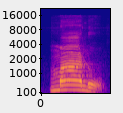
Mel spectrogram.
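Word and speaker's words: mano: মানো, ওই দেখুন ময়াকারে মা, দন্তের নকারে নো, মানো।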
